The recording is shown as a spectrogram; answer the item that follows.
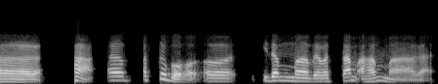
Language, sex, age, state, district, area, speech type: Sanskrit, male, 30-45, Karnataka, Bangalore Urban, urban, conversation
